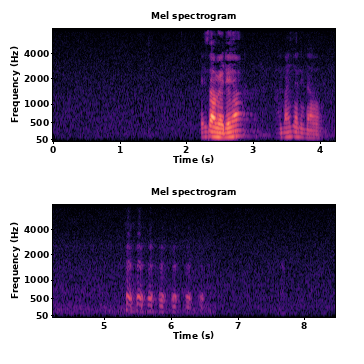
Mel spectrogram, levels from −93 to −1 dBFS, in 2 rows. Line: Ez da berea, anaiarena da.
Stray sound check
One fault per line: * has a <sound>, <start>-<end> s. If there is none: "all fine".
* has a laugh, 5.3-6.5 s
